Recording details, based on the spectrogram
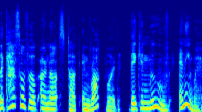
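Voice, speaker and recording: A woman's put-on character voice at a medium pitch, with very wide pitch swings, very even loudness and a moderate pace. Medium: read story. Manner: prim, fussy, disapproving.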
